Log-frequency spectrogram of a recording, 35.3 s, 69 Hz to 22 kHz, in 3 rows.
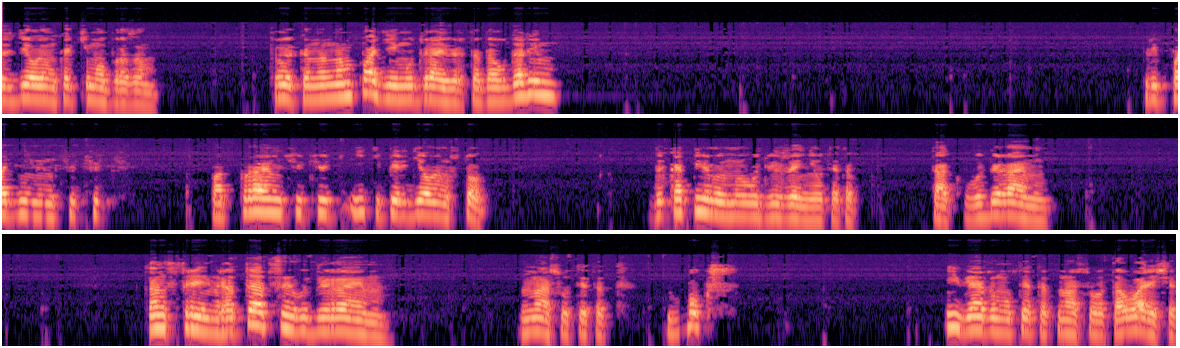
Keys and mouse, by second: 0.2-0.9 middle drag, 2.7 KP_3, 5.7-11.8 right drag, 11.8-13.1 drag, 14.2-15.6 drag, 18.2 middle click, 19.8 shift+click, 22.2 middle click, 24.4-25.9 drag, 26.9-28.6 drag, 29.3 click, 32.2 middle click.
